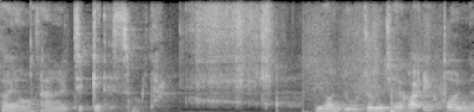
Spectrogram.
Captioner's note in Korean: 아삭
